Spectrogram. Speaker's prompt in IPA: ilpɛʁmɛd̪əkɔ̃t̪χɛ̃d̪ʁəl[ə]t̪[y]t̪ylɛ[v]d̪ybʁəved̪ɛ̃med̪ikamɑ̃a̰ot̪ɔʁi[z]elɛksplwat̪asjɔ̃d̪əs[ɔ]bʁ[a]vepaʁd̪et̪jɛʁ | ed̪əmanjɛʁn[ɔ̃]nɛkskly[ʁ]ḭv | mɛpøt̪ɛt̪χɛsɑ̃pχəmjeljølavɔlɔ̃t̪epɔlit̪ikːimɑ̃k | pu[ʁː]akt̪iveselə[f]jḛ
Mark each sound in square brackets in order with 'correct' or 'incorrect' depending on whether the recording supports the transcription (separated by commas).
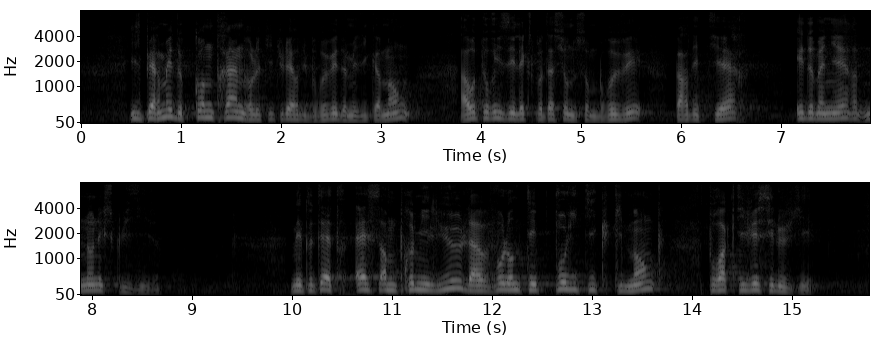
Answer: correct, incorrect, incorrect, correct, incorrect, incorrect, correct, incorrect, incorrect, incorrect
